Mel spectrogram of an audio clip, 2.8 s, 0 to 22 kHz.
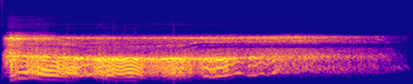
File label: death, jungle fem; vo; agents; Source Model Packs; Counter Strike Model Pack; CS2; jungle fem epic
